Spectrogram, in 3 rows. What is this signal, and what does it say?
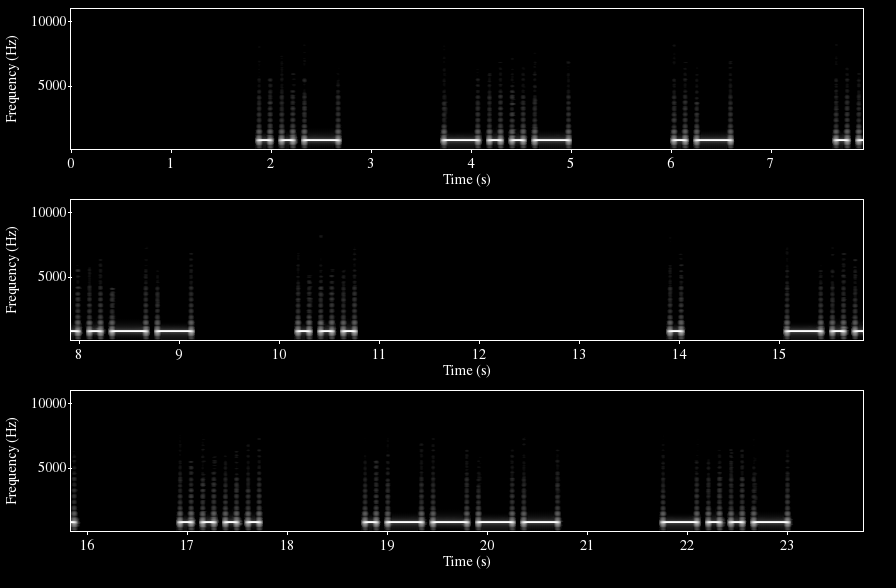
Morse code, heard as a keyed tone, about 10 wpm, spaced as for 6 wpm, 800 Hz. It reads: UXA3S EDH1X
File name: LEZIONI / 6 PKX0 / 6 PKX ws 10wpm 3706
